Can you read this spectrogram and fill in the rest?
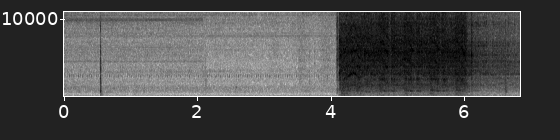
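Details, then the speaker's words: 2015 Chevy Express 4.8L after right-side lifter replacement, camshaft not replaced: cranking with no compression, starter spinning fast and evenly without chuffs, never catches; scan tool shows camshaft position counts but no cam actuation; catastrophic failure, location unknown. "I'm getting a camshaft position counter, but I'm getting no camshaft actuating. Well, folks, that there is a catastrophic failure."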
